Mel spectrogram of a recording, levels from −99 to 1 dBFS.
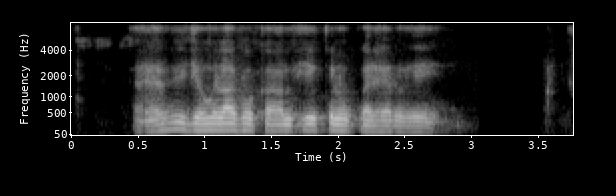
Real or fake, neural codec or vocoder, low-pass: fake; codec, 16 kHz, 2 kbps, FunCodec, trained on Chinese and English, 25 frames a second; 7.2 kHz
